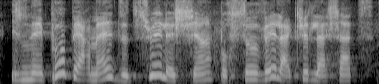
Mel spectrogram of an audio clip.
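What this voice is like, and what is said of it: Québécois French accent. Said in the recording (French): “l'experte de l'accent québécois”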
